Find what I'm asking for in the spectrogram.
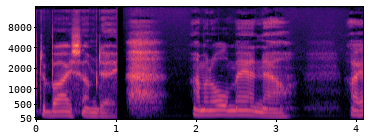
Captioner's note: sighs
